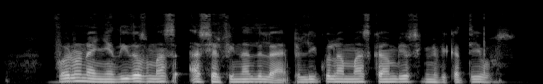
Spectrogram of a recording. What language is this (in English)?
Spanish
